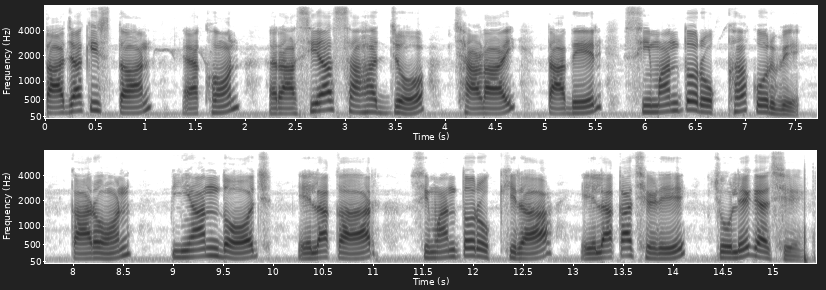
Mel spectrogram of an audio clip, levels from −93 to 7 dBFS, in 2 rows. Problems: constant background noise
